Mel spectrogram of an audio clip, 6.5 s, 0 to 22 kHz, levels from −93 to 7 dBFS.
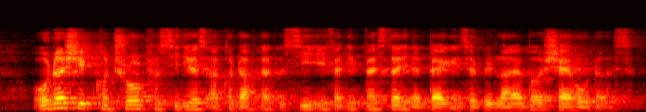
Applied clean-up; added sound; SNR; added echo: none; none; none; reverberation time 1.1 s.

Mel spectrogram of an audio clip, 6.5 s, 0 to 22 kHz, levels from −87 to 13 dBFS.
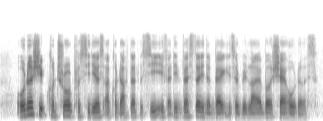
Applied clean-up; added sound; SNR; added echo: none; none; none; none.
